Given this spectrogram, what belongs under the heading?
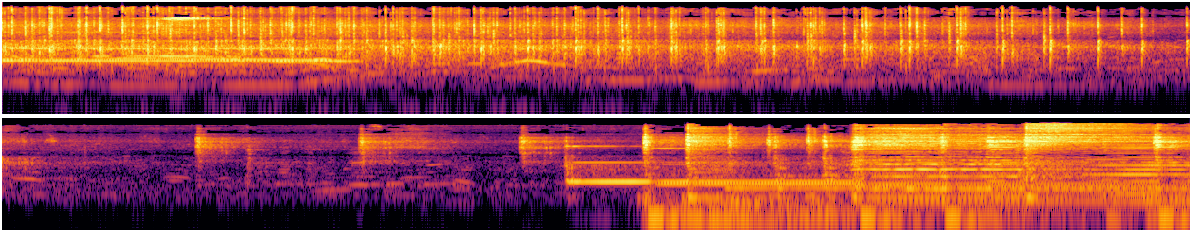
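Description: Audience at a teachers' singing competition final in Van applauds singer İdil Eres, a dense patter of clapping and cheering through the first half that thins out before music starts.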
